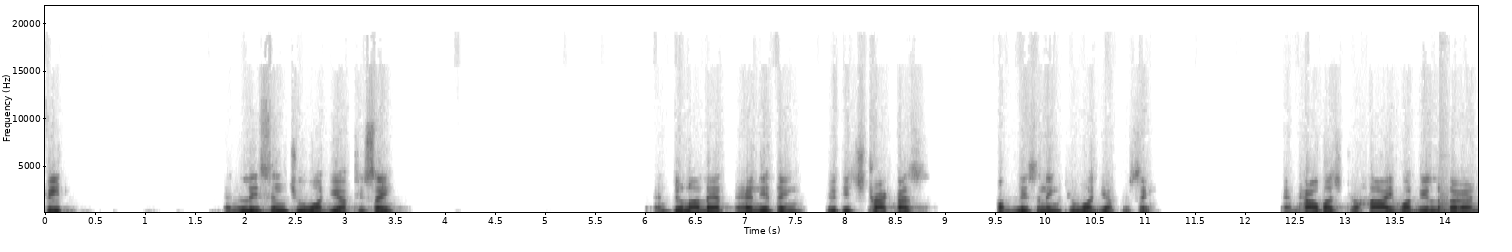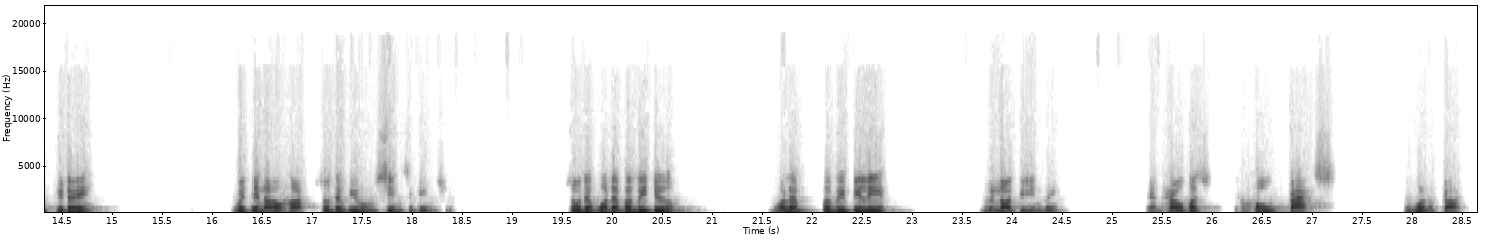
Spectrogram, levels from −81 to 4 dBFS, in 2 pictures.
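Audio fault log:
13.93–14.14 s, long network dropout: The sound smears into a fading buzz for about 0.17 s. It returns with roughly 60 ms gone, likely from lost packets.
14.60–15.07 s, jitter buffer slow-down: Repeated pitch periods add 50 ms. The sound plays at 91% speed, drawn out but at unchanged pitch, rebuilding the buffer reserve.
16.29–17.49 s, 24.11–24.66 s, 27.49–28.57 s, jitter buffer speed-up: The sound runs at 109%, 112% and 110% speed, hurried at unchanged pitch. Each stretch trims up to about a tenth of a second of excess delay.
21.90–22.13 s, call audio freeze: The last sound is held as a fading buzz for 198 ms. It then resumes where it stopped with nothing lost, likely because packets were held up in transit.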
